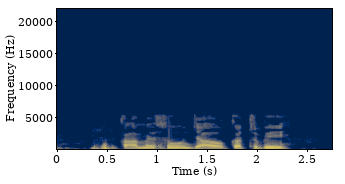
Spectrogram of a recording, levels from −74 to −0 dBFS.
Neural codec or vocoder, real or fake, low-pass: vocoder, 22.05 kHz, 80 mel bands, Vocos; fake; 5.4 kHz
